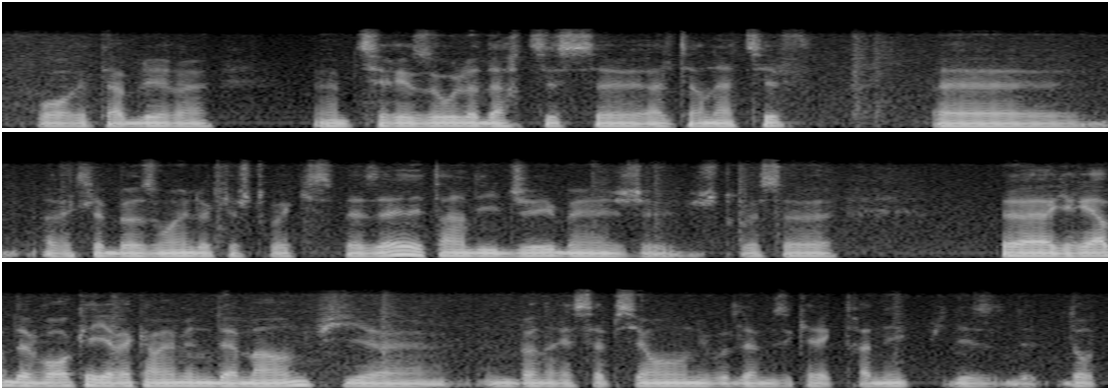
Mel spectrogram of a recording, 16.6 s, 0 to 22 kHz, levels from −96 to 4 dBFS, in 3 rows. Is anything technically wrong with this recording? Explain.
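Yes. Speech cut by the noise suppressor occurs three times, from 13.29 to 13.5 s (after "une demande puis euh", before "bonne réception au niveau"), 14.96 to 15.11 s (after "au niveau de la"), and 16.0 to 16.39 s. The suppressor mistakes quiet speech for background and pulls it down by about 11 to 13 dB along with the room noise, so short stretches of speech sound swallowed and faint.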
